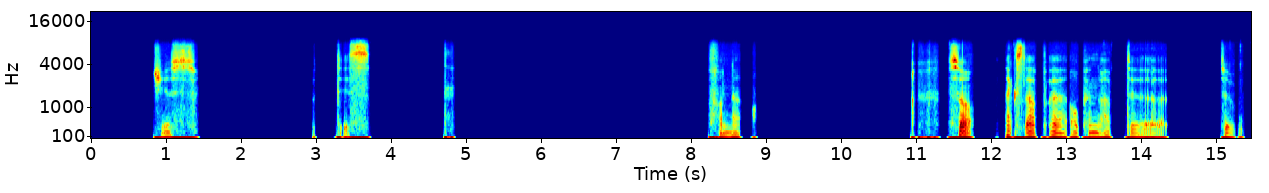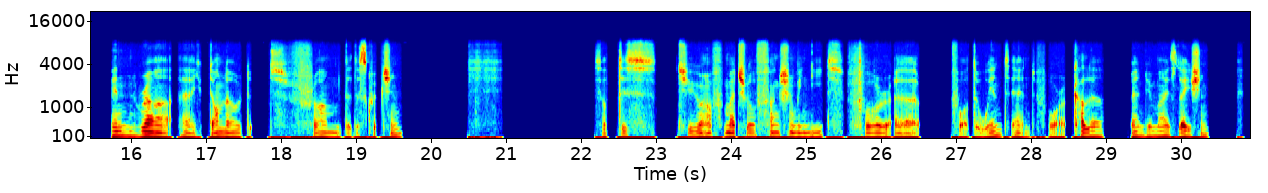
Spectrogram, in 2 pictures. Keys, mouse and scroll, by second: 5.0 Delete, 5.5-6.7 drag, 10.9 F10, 11.3-13.3 drag, 16.8 right click, 20.3 click, 25.6 ctrl+c.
